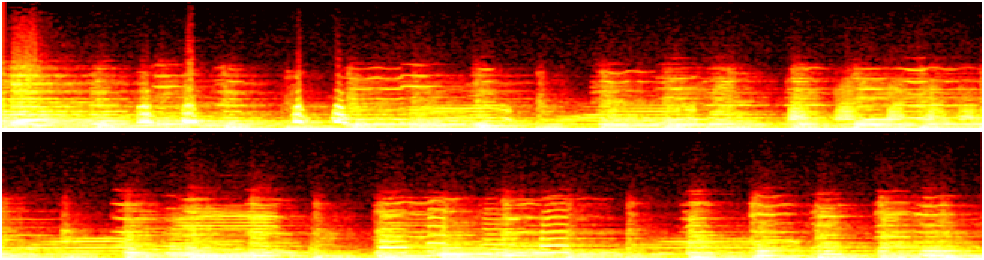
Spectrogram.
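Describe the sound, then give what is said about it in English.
A dog on the road with some sheep barks repeatedly in quick, uneven bursts, mixed in with a busy band playing steadily underneath, the barks and music both fairly loud. “Then the bark of a dog on the road with some sheep that is followed by cars.”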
